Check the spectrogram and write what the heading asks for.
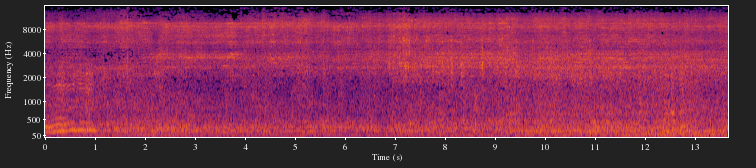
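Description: Diesel truck engine idling with a steady mechanical rattle, amid street noise.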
